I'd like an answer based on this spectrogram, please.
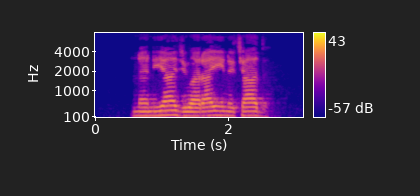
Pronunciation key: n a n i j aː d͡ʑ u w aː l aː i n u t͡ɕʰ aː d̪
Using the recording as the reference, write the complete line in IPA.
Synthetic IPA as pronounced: n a n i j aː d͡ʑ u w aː ɾ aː i n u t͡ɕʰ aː d̪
